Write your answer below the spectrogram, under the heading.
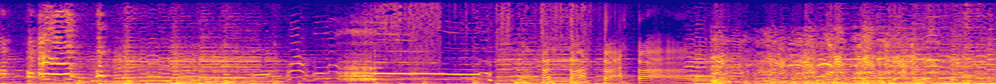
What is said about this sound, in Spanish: ¿Dónde están las gallinas? ¿Dónde están las gallinas? Oye, las gallinas son súper apañer. Las gallinas, el gallo, todo aquí.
